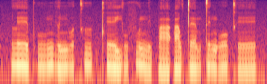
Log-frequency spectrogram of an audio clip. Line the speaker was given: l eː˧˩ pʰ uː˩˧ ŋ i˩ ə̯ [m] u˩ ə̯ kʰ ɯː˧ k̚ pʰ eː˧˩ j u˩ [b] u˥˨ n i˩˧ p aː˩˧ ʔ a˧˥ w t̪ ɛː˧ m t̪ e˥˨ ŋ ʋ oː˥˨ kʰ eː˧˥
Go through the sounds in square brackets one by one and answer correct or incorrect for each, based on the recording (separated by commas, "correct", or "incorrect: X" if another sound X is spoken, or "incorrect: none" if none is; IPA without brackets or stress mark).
incorrect: ɲ, incorrect: f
